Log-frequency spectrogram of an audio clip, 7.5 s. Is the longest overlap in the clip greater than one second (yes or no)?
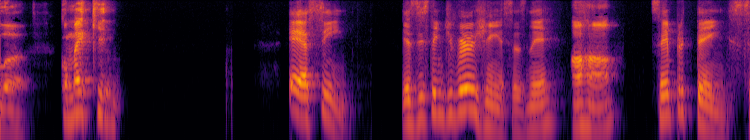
no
